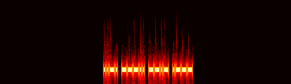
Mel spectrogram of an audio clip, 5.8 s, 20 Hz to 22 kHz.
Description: Morse code, heard as a keyed tone, about 40 wpm, 700 Hz. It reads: F8QJ
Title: DXCC-100 Call Signs - 4 Characters - 40wpm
